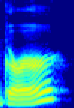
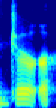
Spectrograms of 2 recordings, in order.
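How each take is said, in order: First: "ger" with a hard G as in go. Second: "jer" with a soft J sound as in jam. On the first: Host shows how a client's surname really ends, hard G on "ger". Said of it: "it ends in". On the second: Host admits their habitual slip on a client's name, soft J on "jer". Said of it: "but I always say". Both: Shown as a demonstration.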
